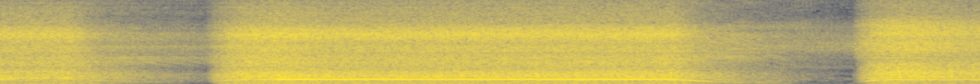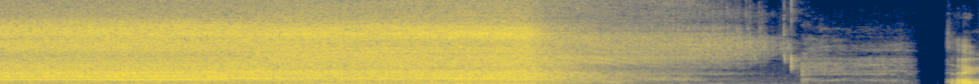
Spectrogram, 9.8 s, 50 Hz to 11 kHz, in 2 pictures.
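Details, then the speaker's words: Old worn hair dryer motor run with a 0.22 µF capacitor added: two short high-speed runs, steady whine under harsh crackling hiss; worn commutator sparking, motor no longer fit for use. "widzicie że lepiej tego silnika już nie używać chyba że właśnie do takich doświadczeń"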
